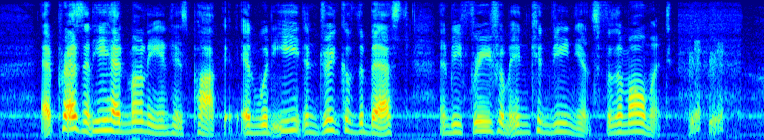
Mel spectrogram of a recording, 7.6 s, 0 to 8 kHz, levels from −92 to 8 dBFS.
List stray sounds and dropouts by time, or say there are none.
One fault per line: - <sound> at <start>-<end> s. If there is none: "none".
- laugh at 6.9-7.2 s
